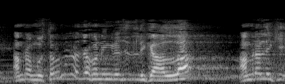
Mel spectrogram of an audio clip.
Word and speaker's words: আল্লাহ: ঠিকভাবে উচ্চারণ করলে আমরা বলব আল্লাহ তারা বলে এলা সমস্যা নেই তবে সঠিক উচ্চারণ হবে আল্লাহ পরে যখন রেফারেল স্কফিলড বুঝতে পারলেন যে তিনি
